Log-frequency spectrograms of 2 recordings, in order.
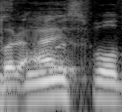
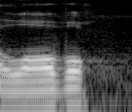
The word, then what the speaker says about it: Louisville: Is Louisville the correct pronunciation? – Yes, we pronounce our S. – Okay. You're not Kentucky. You're not Louisville? – Yes, exactly.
